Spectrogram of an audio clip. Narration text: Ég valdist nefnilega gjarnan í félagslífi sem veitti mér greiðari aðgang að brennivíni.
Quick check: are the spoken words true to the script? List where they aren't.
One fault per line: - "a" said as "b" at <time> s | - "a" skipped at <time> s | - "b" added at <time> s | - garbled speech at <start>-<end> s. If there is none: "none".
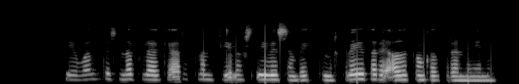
none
